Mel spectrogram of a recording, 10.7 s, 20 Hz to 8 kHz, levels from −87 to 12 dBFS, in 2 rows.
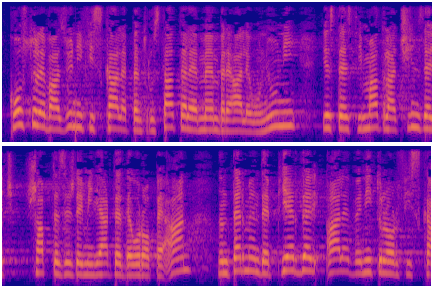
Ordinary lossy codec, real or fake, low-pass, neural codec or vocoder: none; real; 7.2 kHz; none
